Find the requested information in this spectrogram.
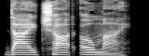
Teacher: This word has 4 syllables, and the stress is on that second syllable, dichotomy. That third syllable has that schwa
